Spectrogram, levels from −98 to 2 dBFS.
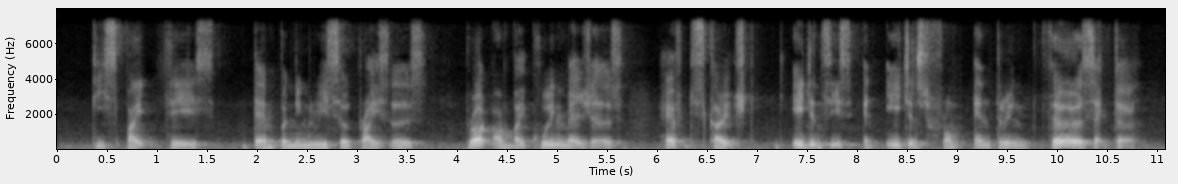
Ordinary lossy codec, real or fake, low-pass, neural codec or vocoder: none; fake; 7.2 kHz; codec, 16 kHz, 6 kbps, DAC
